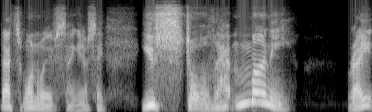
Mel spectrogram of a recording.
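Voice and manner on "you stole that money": horrified, appalled tone, raised and drawn out. Demonstrating how added punctuation changes a statement, tone of horror. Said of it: "in a particular tone of horror".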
